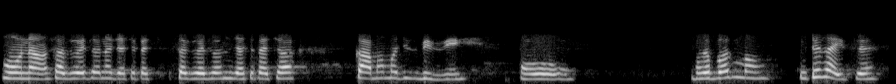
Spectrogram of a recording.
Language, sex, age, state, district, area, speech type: Marathi, female, 18-30, Maharashtra, Ahmednagar, rural, conversation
